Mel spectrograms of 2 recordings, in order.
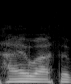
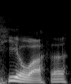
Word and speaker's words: Hiawatha: A lot of people might think it's pronounced Hiawatha, but it's pronounced Hiawatha.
